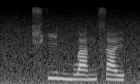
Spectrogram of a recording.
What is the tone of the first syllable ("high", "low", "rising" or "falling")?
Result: falling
